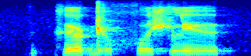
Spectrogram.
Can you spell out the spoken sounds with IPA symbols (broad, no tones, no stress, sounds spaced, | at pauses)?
kʲ o ɖ ɨ xʷ ɨ ʃ lʲ ɨ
